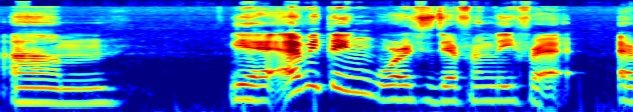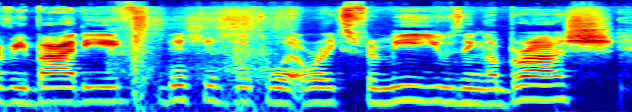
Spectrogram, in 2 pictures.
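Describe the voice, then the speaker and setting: A woman's voice: on the low side, normal speed, a little hiss or hum. A woman talking informally and directly to viewers in a casual, chatty makeup tutorial voice-over. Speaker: beauty vlogger.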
